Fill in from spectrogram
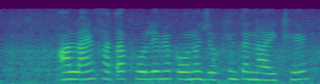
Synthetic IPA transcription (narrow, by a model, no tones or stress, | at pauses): aːnlaːɪnkʰaːt̪akʰoːlemẽkoːnod͡ʒoːkʰɪnt̪ənaɪʈʰe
